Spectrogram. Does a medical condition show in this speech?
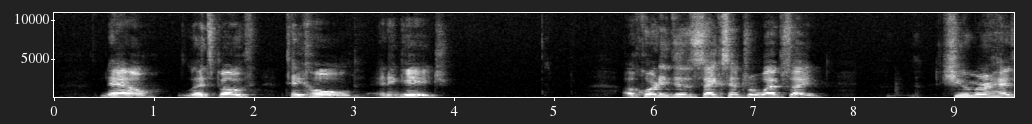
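Yes: spastic cerebral palsy, moderate; from spinal meningitis at birth, born 2 months premature, mainly legs, secondarily arms and hands.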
